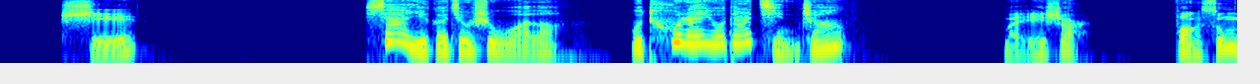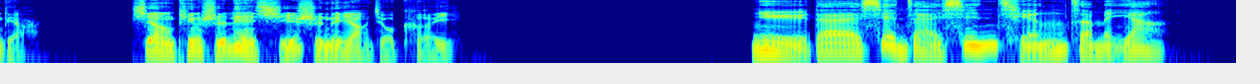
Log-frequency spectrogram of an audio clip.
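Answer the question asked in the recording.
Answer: 紧张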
